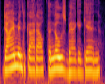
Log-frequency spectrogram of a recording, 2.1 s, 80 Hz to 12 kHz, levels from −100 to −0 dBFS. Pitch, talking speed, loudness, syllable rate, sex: 185 Hz, 200 wpm, -16 LUFS, 4.6 syllables/s, female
